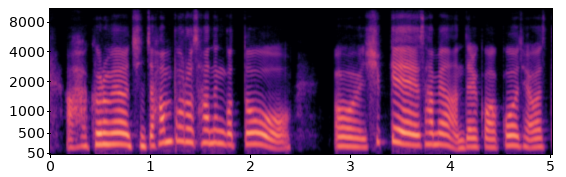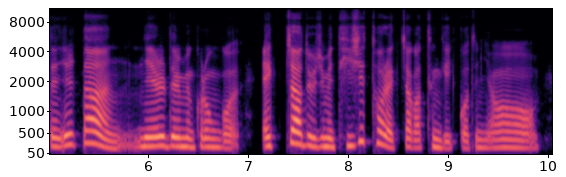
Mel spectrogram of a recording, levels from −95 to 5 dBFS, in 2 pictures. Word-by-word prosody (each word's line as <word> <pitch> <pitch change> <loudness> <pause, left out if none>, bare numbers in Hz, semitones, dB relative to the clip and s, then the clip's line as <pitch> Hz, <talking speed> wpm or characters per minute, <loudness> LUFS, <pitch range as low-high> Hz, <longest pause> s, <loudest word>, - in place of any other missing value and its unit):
아 185 +3 -5
그러면 250 +1 +5
진짜 215 0 -2
함부로 305 +4 +1
사는 285 0 -1
것도 240 -9 +1 0.4
어 205 -2 +1
쉽게 270 - +3
사면 250 -2 0
안 - - -4
될 195 +1 -1
것 190 - -2
같고 220 +5 +1
제가 185 -3 -4
봤을 190 0 -4
때는 200 0 -2
일단 230 - 0
예를 210 +1 +4
들면 200 -3 +1
그런 190 0 -4
거 160 -3 -6 0.2
액자도 215 +4 +2
요즘에 200 -1 0
디지털 250 - -3
액자 180 +2 -3
같은 175 +2 -5
게 160 - -7
있거든요. 175 +1 -6
210 Hz, 335 characters per minute, -23 LUFS, 185-250 Hz, 0.4 s, 그러면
